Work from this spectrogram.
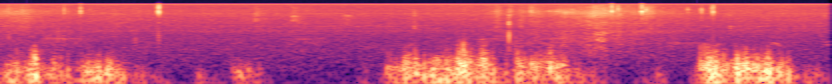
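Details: A bachelor group of male blue wildebeest wallowing in a mud bath to keep irritating flies away gives deep, nasal grunts in irregular bursts, with soft rustling and splashing between.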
